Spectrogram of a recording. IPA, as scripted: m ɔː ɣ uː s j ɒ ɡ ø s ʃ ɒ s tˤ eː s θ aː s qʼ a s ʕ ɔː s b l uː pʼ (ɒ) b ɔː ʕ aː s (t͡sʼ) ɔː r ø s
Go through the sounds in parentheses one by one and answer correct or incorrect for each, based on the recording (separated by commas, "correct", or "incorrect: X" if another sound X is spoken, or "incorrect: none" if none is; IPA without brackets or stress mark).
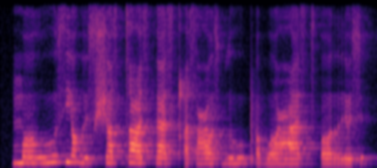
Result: correct, correct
